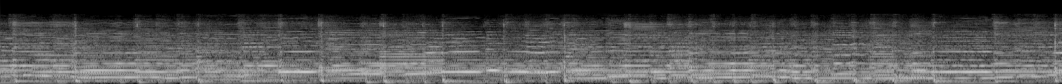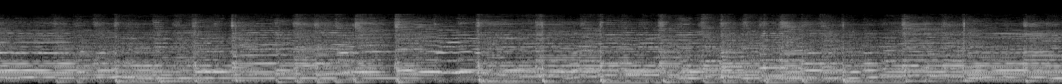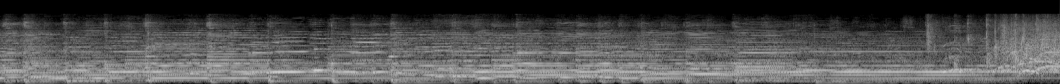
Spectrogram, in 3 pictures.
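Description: Live Irish folk music in an instrumental passage: an acoustic guitar strummed and a bodhrán beaten with a tipper keep a steady rhythm, with a melody line moving over them.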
